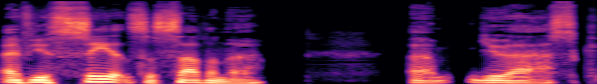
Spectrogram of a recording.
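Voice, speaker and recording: A man with a New Zealand accent speaks at a fairly low pitch with ordinary variation. The sound is dry and close with no echo, on a very clean recording with a silent background. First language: Cantonese. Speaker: font designer and magazine publisher. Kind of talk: interview. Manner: halting, many fillers and repetitions.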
